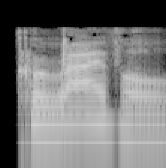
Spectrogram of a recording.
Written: corrivalry

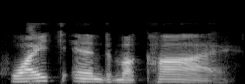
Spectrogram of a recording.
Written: Whyte and Mackay

